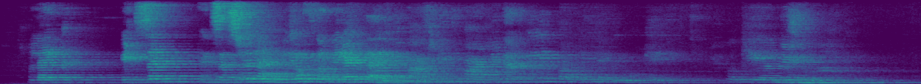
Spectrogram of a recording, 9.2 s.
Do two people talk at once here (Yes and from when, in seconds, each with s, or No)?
Yes, from 2.3 s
